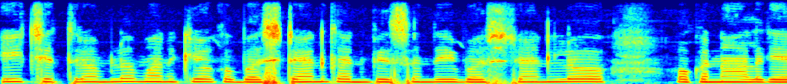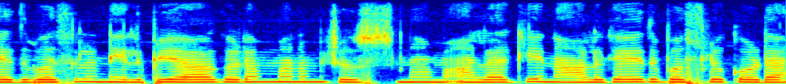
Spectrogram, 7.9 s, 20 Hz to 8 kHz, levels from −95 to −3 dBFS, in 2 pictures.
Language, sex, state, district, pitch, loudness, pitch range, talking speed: Telugu, female, Andhra Pradesh, Chittoor, 245 Hz, -19 LUFS, 240-255 Hz, 185 wpm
